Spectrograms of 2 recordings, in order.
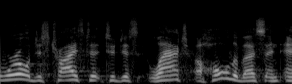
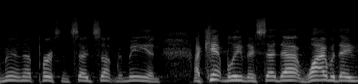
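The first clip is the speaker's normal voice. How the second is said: normal talking voice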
